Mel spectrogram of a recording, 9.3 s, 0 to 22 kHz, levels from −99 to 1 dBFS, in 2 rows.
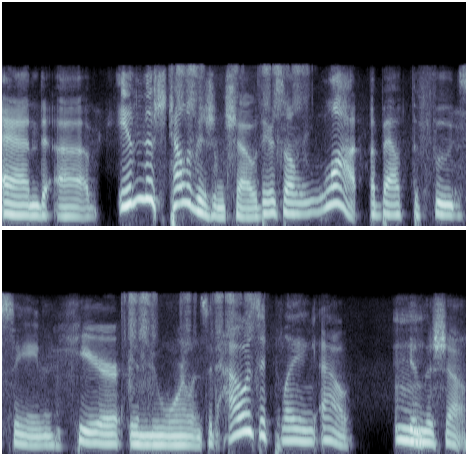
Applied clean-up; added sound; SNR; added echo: neural mask model Resemble Enhance denoiser.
